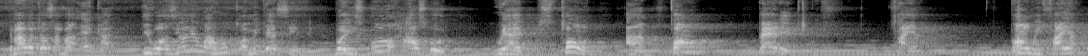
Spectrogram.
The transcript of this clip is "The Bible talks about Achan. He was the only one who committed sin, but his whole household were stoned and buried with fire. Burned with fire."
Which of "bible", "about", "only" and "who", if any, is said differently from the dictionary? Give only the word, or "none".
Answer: none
